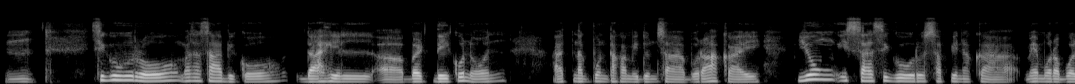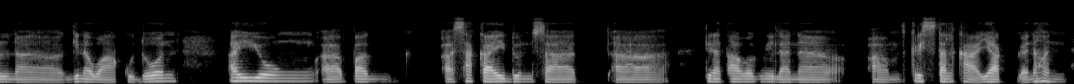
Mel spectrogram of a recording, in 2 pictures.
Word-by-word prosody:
Hmm, 125 +1 -9 0.6
siguro 185 -4 +5
masasabi 160 -4 0
ko 135 +7 -3
dahil, 130 0 +2
ah, 115 -1 -2
birthday 135 +3 +3
ko 170 +6 +2
nun 135 +3 -3 0.5
at 125 +1 -3
nagpunta 135 +1 -2
kami 130 -2 -3
dun 125 0 -4
sa 120 -3 -2
Boracay. 125 -2 -1 0.4
Yung 225 +3 +5
isa 175 -2 +2
siguro 150 -3 +1
sa 140 -2 -4
pinaka-memorable 130 -1 -2
na 115 -1 -2 0.4
ginawa 120 -4 0
ko 120 - -3
dun 145 +6 +1 0.5
ay 155 +1 +4
yung, 145 -1 +1
ah, 120 0 -1
pag, 130 -2 +1 0.7
ah, 125 0 0
sakay 135 -2 +4
dun 130 0 -2
sa, 120 -3 -1 0.3
ah, 115 -1 -3 0.4
tinatawag 130 -2 0
nila 125 -1 -1
na, 120 0 -3 0.7
um, 115 +1 -4
crystal 135 -2 +1
kayak, 120 +4 +3 0.2
gano'n. 130 +3 -1
130 Hz, 110 wpm, -24 LUFS, 125-145 Hz, 0.7 s, siguro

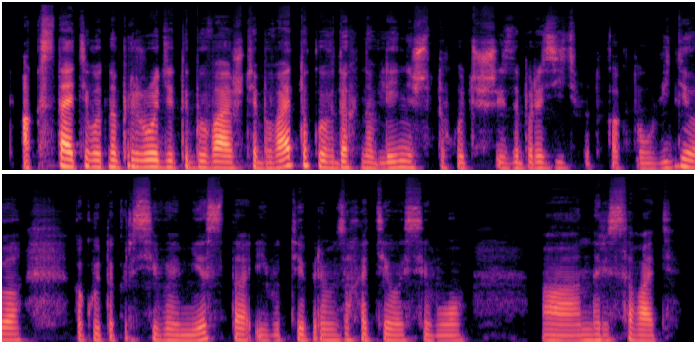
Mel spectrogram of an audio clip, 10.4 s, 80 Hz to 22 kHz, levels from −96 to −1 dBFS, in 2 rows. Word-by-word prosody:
А - - +6
кстати 175 0 +7
вот 160 0 +1
на 165 - +3
природе 160 -1 +3
ты - - -4
бываешь, 145 -2 +5
у - - -16
тя - - -2
бывает 155 +10 +5
такое 190 -6 +1
вдохновление, 140 +1 -1
что 140 - +1
ты 145 - -10
хочешь 135 0 -4
изобразить, 135 0 -4
вот - - -18
как-то 125 - -9
увидела 140 +2 -2 0.4
какое-то - - -7
красивое 135 -2 -4
место, 135 +2 -2
и 125 -1 -7
вот 125 +1 -12
те 140 - -4
прям 130 0 -6
захотелось 135 0 -5
его, 125 -1 -6 0.5
а, 125 -1 -1
нарисовать? 130 0 -3
135 Hz, 175 wpm, -28 LUFS, 130-150 Hz, 0.5 s, кстати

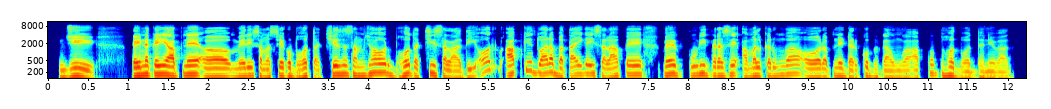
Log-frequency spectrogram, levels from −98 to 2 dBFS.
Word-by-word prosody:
जी, 120 -2 +1 0.5
कहीं 145 +1 +7
न 170 - +6
कहीं 170 0 +6
आपने 165 +2 +5
अ, 135 -2 +4
मेरी 135 +2 0
समस्या 140 0 -2
को 145 0 +1
बहुत 135 +3 -2
अच्छे 165 +9 +1
से 170 0 0
समझा 155 +2 -2
और 195 -1 +3
बहुत 160 +4 +1
अच्छी 170 +6 -2
सलाह 115 -7 -1
दी 125 +5 -5
और 235 - -2
आपके 180 +7 +2
द्वारा 190 -1 +3
बताई 150 +5 -1
गई 175 -1 0
सलाह 140 -4 -1
पे 170 0 +1 0.3
मैं 170 +2 +4 0.2
पूरी 160 +3 -1
तरह 150 0 +2
से 170 - +1
अमल 140 +3 0
करूँगा 160 +5 -2
और 130 -2 +1
अपने 140 +2 -2
डर 115 -3 -3
को 145 +6 -5
भगाऊँगा। 115 -2 -5
आपको 120 +10 -7
बहुत-बहुत 145 - -3
धन्यवाद। 100 0 -7
145 Hz, 190 wpm, -22 LUFS, 125-170 Hz, 0.5 s, कहीं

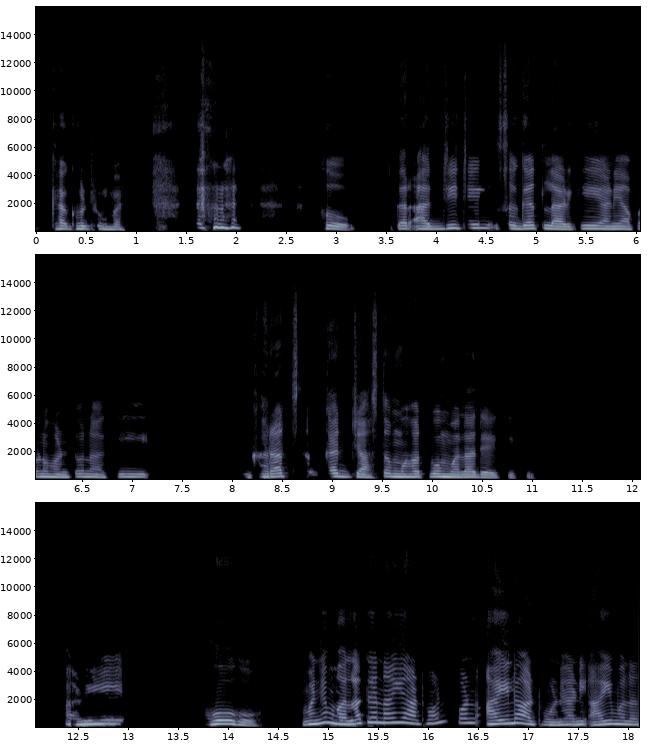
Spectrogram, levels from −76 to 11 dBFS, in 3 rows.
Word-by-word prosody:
अख्ख्या 195 -1 -3
कुटुंबात. 180 -3 -3 0.9
तर 290 -2 +5 1.0
हो, 180 -7 +1 0.5
तर 205 0 -1
आजीची 220 +7 -1 0.3
सगळ्यात 215 +1 0
लाडकी 200 +2 +1
आणि 185 -1 0
आपण 185 +3 -3
म्हणतो 185 +1 -1
ना, 190 -3 -2
की 185 +1 -5 1.1
घरात 205 +3 0
सगळ्यात 205 +3 -3
जास्त 180 +2 -1
महत्त्व 195 0 +2
मला 185 -1 +4
द्यायची 155 -4 -4
ती. - - -20 1.4
आणि 240 +4 +3 0.9
हो, 255 +2 +6
हो, 180 -7 -2 0.5
म्हणजे 250 +9 +4
मला 260 -4 +4
ते 360 - +2
नाही 340 0 +1
आठवत, 285 -1 -1 0.2
पण 325 0 -2
आईला 270 +6 +4
आठवतं 200 -7 -1
आहे 205 - -1
आणि 215 +1 +1
आई 210 +5 +2
मला 230 -4 +2
205 Hz, 115 wpm, -25 LUFS, 185-240 Hz, 1.4 s, हो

